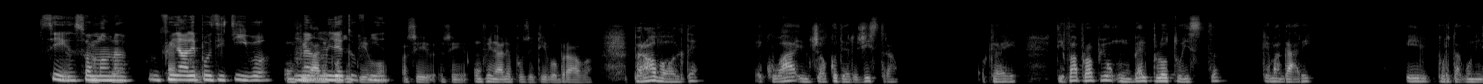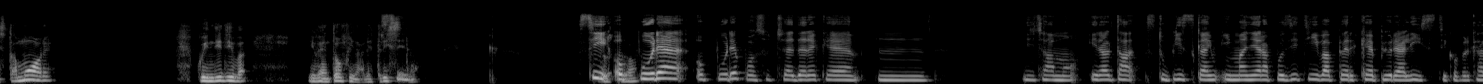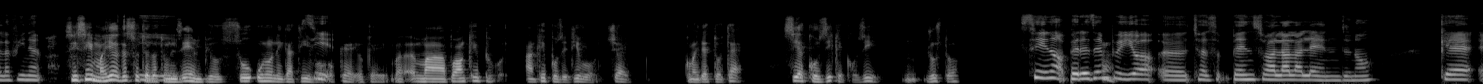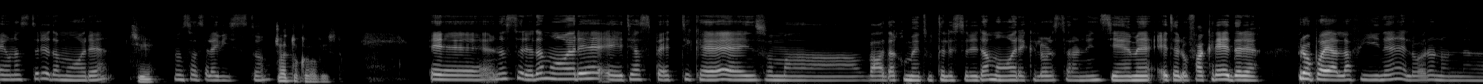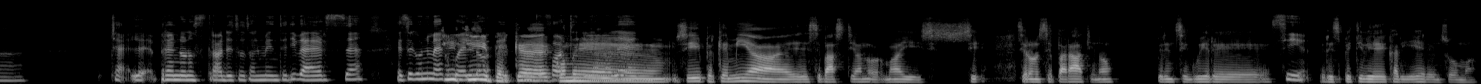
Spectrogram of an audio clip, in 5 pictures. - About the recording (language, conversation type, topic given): Italian, podcast, Perché alcuni finali di film dividono il pubblico?
- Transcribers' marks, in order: in English: "plot twist"; other background noise; "cioè" said as "ceh"; drawn out: "come"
